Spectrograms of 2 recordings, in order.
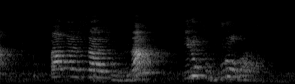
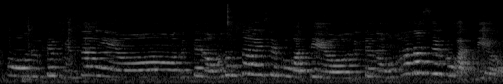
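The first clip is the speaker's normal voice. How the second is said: put-on pitying children; 4 semitones higher than usual. Children answering teacher about the wolf, mock childlike sympathy. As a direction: imitate kids feeling sorry, in a sing-out answer.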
